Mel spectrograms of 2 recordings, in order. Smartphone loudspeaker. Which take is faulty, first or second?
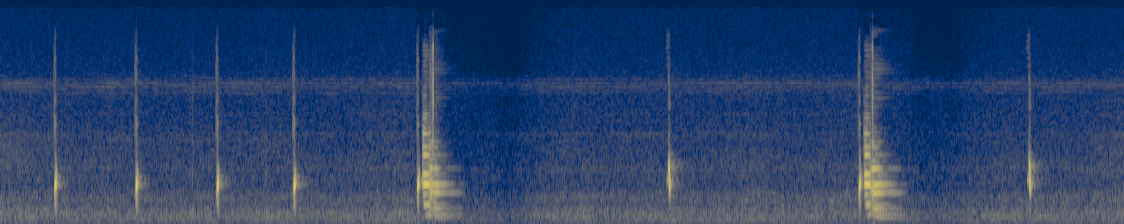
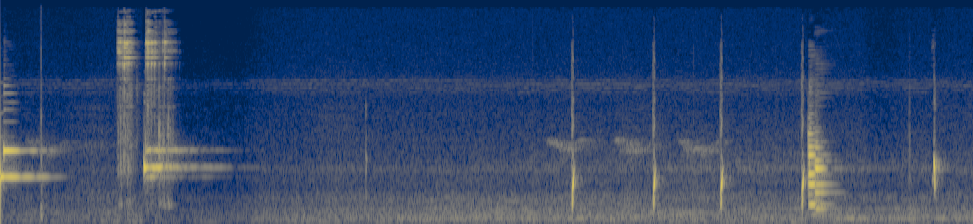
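first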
